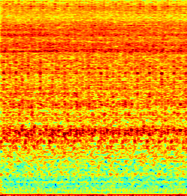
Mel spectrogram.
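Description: A Kia Stinger with an inline diesel engine idles nearby, a steady low, slightly rough clatter with a constant hum and no voices.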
